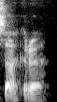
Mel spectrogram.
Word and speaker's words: Sakura: Um you because you call it Sakura. I call it Sakura. Maybe I'm Maybe I'm reading it wrong. I think it's just the pronunciation. The the proper pronunciation in Japanese is Sakura.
